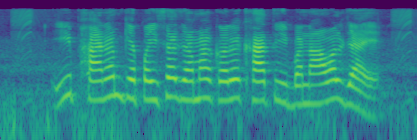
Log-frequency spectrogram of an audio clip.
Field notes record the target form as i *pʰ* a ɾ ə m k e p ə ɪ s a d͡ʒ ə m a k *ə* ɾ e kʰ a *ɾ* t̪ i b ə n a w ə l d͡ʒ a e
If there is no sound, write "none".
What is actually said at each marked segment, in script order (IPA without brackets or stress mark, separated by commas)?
pʰ, ə, none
